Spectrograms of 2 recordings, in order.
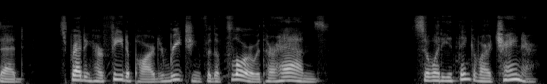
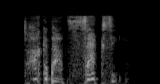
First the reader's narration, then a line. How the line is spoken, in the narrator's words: Nelly whispered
